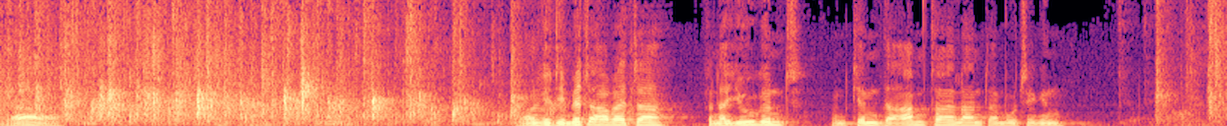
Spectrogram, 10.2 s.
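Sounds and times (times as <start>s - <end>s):
audience applause: 0.0s - 4.8s, 9.7s - 10.2s
speech: 0.1s - 0.8s, 4.3s - 9.0s.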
